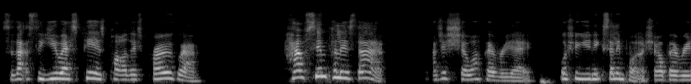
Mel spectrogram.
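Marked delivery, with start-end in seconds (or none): none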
